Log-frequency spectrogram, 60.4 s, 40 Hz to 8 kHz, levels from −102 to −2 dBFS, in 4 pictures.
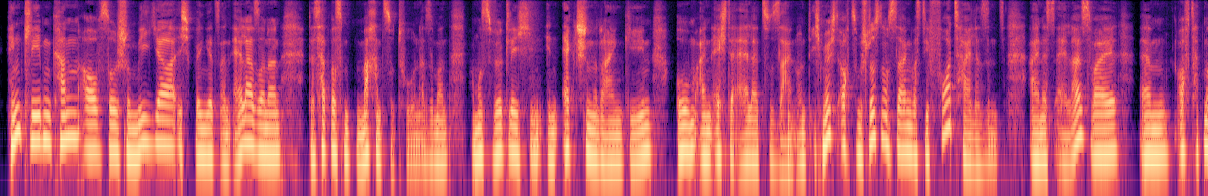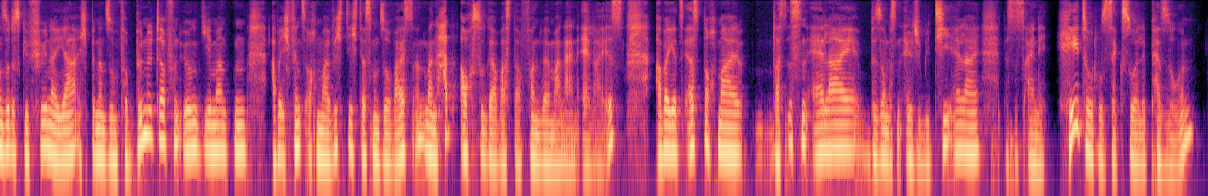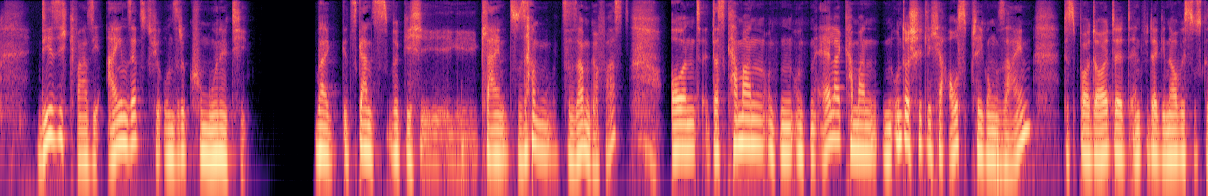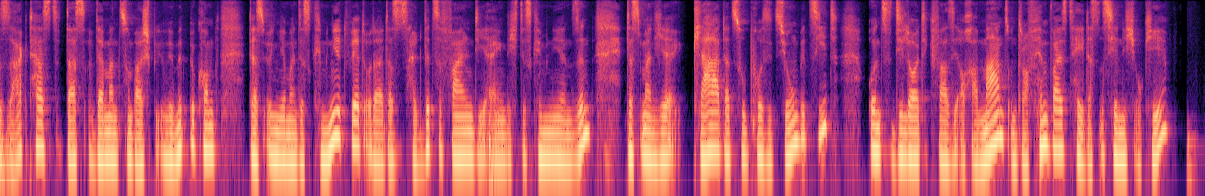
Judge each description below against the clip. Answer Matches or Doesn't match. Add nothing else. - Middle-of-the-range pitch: Doesn't match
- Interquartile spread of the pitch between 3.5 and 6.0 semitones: Matches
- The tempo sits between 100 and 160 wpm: Doesn't match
